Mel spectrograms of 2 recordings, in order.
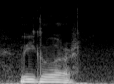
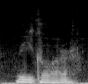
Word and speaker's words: Uyghur: Ah, I see. Uyghur. It's gur, not gur. There we go. Gur. That's definitely very different from how English speakers often pronounce it. Okay, yeah. Uyghur.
